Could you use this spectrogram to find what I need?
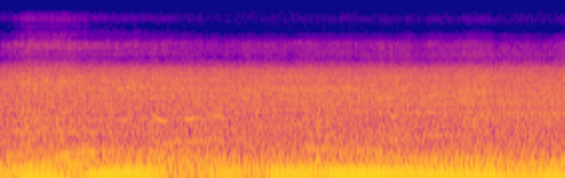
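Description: A heavy truck engine rumbles and idles loudly nearby.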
